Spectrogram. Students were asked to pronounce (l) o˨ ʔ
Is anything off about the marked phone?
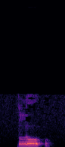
no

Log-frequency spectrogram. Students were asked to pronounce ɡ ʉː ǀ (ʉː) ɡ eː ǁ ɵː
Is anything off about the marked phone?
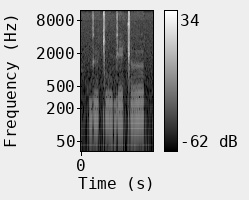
yes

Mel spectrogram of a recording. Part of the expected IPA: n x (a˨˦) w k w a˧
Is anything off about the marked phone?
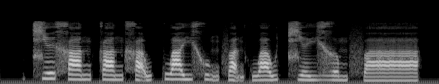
yes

